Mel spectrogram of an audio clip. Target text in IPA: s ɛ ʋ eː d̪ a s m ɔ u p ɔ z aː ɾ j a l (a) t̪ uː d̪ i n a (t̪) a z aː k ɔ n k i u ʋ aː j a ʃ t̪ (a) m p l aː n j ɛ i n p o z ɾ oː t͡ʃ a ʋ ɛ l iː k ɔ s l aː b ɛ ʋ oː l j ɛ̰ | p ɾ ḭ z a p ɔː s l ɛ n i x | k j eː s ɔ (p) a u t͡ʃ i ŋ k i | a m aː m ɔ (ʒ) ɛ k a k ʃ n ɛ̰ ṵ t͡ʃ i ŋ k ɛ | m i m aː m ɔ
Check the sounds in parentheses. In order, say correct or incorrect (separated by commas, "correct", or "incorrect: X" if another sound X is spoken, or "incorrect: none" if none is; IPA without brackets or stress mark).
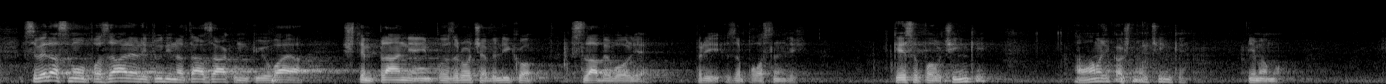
incorrect: i, correct, incorrect: ɛ, correct, correct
